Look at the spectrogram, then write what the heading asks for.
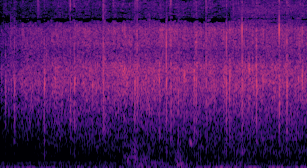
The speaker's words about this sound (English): Here we go. Let's go with a round of applause. Let's give it a round of applause as soon as it comes on.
